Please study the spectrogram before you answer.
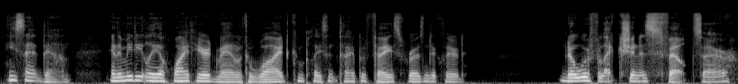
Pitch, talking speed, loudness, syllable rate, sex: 135 Hz, 195 wpm, -17 LUFS, 6.5 syllables/s, male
